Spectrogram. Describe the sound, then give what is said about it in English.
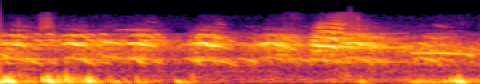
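Seagulls calling in a continuous run of harsh, nasal squawks. Several cries overlap and repeat at a moderate level, with no talking. “You can obviously hear the seagulls.”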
